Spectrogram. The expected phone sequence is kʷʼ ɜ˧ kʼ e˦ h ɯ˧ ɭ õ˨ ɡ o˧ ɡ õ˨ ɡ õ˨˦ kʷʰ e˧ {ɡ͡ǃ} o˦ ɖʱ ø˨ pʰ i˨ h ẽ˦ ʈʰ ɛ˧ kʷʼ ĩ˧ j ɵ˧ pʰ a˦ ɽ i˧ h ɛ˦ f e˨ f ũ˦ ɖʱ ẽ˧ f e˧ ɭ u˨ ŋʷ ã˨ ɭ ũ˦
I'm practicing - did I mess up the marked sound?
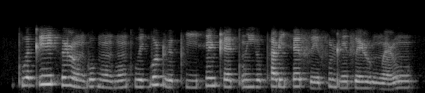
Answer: yes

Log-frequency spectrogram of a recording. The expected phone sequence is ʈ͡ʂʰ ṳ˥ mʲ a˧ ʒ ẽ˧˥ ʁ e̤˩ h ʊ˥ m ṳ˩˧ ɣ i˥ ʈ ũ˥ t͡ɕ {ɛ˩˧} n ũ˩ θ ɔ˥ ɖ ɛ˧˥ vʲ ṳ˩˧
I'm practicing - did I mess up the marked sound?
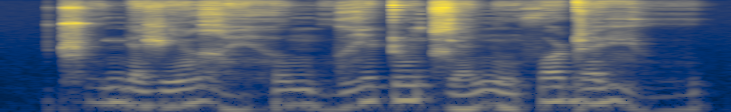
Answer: no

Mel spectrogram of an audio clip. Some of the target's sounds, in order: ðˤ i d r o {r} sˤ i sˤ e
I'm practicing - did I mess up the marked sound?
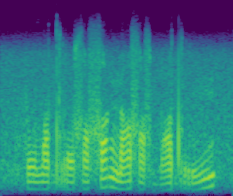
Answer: yes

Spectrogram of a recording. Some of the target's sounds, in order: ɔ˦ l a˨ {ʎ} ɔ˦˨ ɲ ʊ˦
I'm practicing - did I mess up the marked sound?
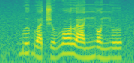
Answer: yes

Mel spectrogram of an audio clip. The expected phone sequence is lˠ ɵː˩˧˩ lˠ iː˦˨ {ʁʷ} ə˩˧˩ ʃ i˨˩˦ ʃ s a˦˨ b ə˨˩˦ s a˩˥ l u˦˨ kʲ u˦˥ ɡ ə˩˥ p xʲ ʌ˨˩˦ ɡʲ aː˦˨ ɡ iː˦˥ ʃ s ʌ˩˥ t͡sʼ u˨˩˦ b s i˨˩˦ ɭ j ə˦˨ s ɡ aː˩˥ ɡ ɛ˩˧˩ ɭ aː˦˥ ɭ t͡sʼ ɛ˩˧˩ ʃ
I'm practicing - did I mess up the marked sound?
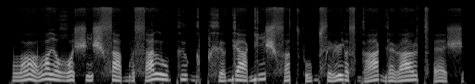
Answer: no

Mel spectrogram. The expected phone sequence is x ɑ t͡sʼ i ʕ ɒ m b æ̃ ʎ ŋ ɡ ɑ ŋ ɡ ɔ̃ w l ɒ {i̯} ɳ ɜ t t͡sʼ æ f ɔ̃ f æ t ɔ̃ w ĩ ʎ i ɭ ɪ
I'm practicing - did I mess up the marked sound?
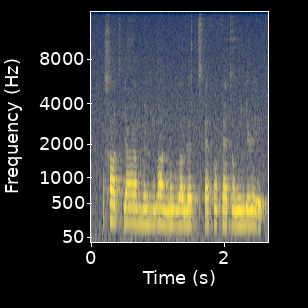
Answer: yes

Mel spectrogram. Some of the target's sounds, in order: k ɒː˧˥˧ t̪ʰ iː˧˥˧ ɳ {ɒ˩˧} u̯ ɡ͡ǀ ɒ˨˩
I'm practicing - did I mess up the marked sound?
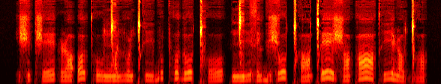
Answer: yes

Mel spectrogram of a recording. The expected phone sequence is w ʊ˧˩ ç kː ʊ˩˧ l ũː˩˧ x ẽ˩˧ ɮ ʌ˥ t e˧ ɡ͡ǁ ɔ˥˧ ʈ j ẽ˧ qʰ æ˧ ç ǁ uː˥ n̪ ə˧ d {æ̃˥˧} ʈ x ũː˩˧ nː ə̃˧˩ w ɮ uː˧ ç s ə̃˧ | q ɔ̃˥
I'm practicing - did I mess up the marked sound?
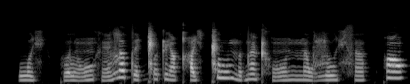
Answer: no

